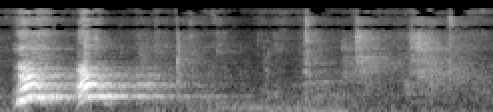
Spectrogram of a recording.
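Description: A dog barking twice in quick succession, right at the start, the second bark trailing off.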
